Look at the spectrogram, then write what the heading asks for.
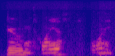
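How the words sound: It is said in a Darth Vader voice.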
